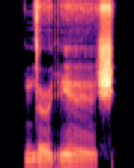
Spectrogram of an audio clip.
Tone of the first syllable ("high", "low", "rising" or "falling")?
falling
